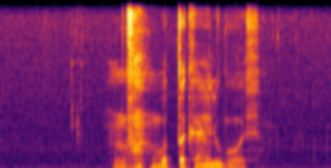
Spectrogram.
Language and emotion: Russian, neutral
